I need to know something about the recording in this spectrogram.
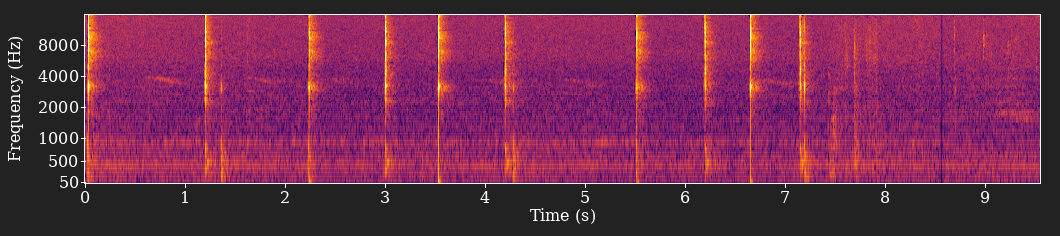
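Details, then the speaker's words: Uncovered relay on a relay module with its coil switched at 5 volts via a momentary switch, moving the contact from normally closed to normally open; crisp single clicks at uneven intervals over a faint hum, relay pulls in and releases cleanly. "when I apply 5 volts, I activate the relay and move the contact so that the normally open is now closed, and the blue LED will then go on"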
